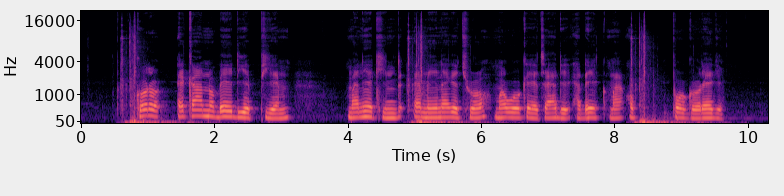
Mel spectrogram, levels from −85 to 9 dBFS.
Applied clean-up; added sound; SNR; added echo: none; Door; 13 dB; none.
